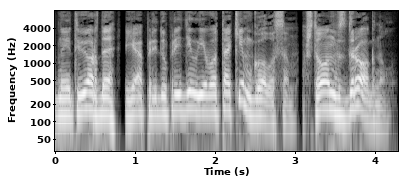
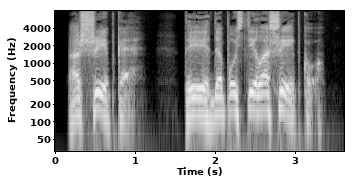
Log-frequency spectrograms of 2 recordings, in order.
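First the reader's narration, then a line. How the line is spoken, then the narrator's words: Through gritted teeth. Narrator (Russian): Сквозь зубы обращается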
